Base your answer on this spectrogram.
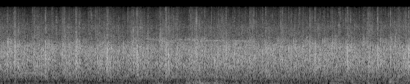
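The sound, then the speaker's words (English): Dense, sustained applause from a church audience honoring a pastor at a Pastor's Appreciation Day service, steady and fairly loud throughout with no breaks. “Let's give Pastor Jason a big hand.”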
